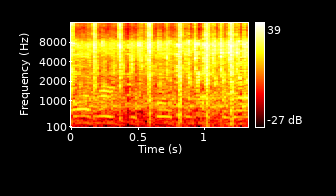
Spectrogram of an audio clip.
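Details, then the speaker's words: 1959 Fordson Dexta diesel tractor running with an injector leak: sharp, fast puffing ticks about five a second over the diesel clatter, keeping time with the engine, coming from a leaking exhaust manifold; the water pump is audible at the front. "on the exhaust manifold that's where that sounds been coming from as well as that you can probably hear the water pump running at the front"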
